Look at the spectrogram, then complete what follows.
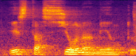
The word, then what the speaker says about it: estacionamento: oriundo do infixo yon ocorre em posição pré tônica estacionamento estacionamento pré tônica porque antes da sílaba tônica estacionamento mento Esse ento aí é que está a sílaba tônica eí o ditongo ocorre em estaci antes por isso que é pré tônica ocupando uma única sílaba estacionamento Note que uma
